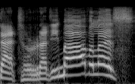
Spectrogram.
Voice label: brilliant, Welsh; speech

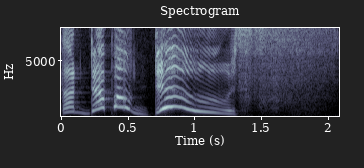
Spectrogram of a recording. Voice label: victory, cowgirl speech

